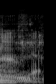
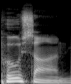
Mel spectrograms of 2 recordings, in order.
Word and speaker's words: Busan: Oh my Busan. Very straightforward. See, somebody commented, no, it's more like Poo-san. You pronounce it like Bosan. This dude ain't even Korean saying it. It's Busan, man.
